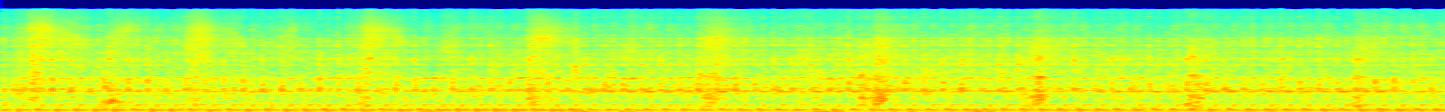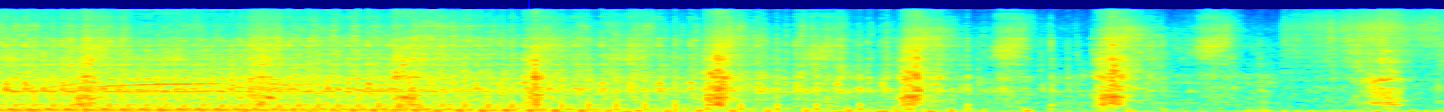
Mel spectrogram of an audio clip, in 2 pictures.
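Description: Grain being swept and raked across a hard threshing floor, about one stroke a second, over an engine idling steadily. The engine fades out about two-thirds of the way through, and the last few broom strokes are the loudest.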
